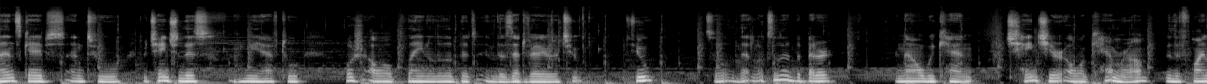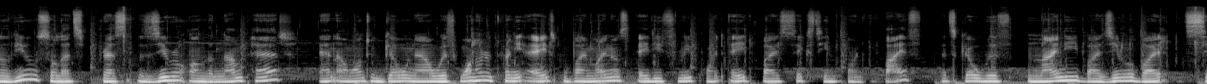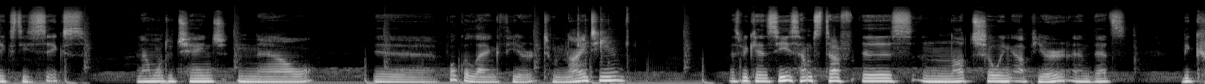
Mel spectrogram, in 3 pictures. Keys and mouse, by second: 0.5 click, 4.5-8.7 drag, 9.5 click, 15.2 KP_0, 15.8-19.4 drag, 21.7-23.7 drag, 23.7 KP_6, 25.2-27.6 drag, 29.2-32.4 drag.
